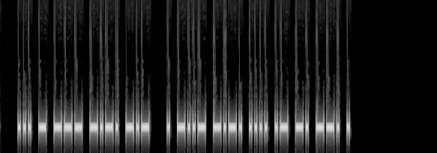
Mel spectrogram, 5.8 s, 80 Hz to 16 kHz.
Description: Morse code, heard as a keyed tone, about 32 wpm, 700 Hz. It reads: STOCK EXCHANGE
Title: Speed-Racing - Sets of 5 Words 35wpm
